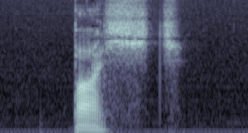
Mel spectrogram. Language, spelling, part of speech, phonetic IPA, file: Polish, paść, verb / noun, [paɕt͡ɕ], Pl-paść.ogg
